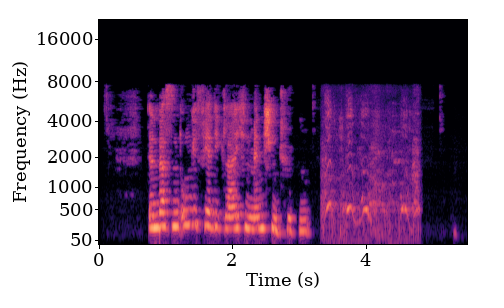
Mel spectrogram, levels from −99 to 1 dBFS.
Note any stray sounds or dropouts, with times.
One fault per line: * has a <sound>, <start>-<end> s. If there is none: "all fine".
* has a bark, 3.3-4.9 s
